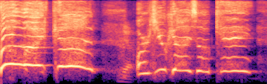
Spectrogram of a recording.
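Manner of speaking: put-on near-tearful panic, very high, very slow. Retelling how a mom reacted after the four-wheeler hit them: imitating someone freaking out. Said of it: "Freaking out, like, verge of tears".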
